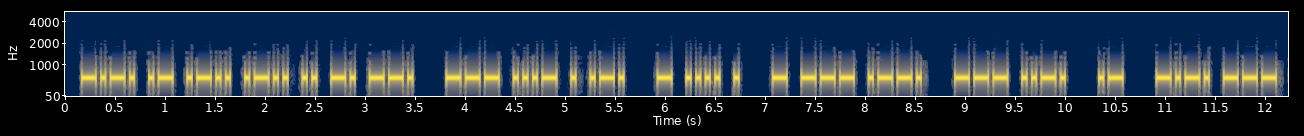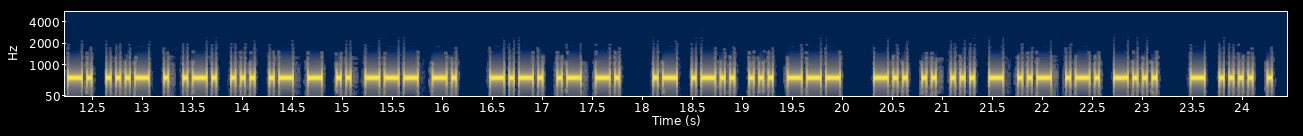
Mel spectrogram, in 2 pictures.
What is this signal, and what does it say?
Morse code, heard as a keyed tone, about 25 wpm, 600 Hz. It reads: CALLING OVER THE TOP OF A CONVERSATION CAN ALSO DISTURB THE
